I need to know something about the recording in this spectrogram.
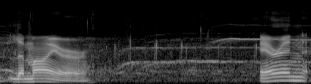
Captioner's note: applause, cheering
